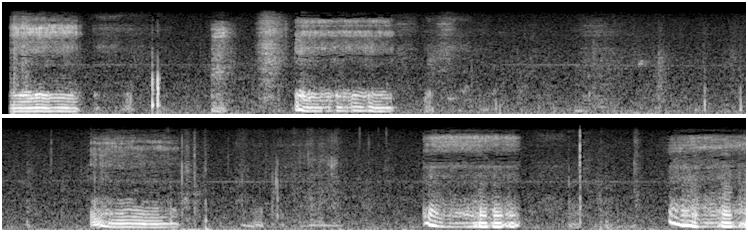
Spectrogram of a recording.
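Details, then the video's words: French Bulldog wearing a wig, snoring while asleep indoors after a restless night; loud rasping snores come in irregular bursts, each about a second long, separated by quieter breathing. "French Bulldog with a wig is snoring"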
